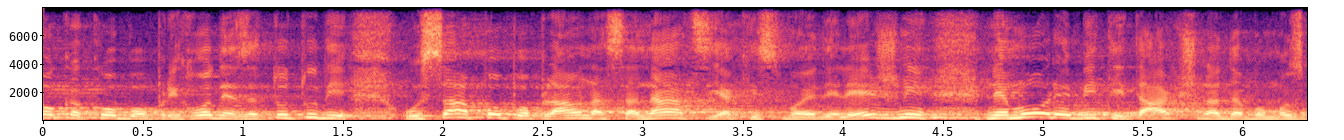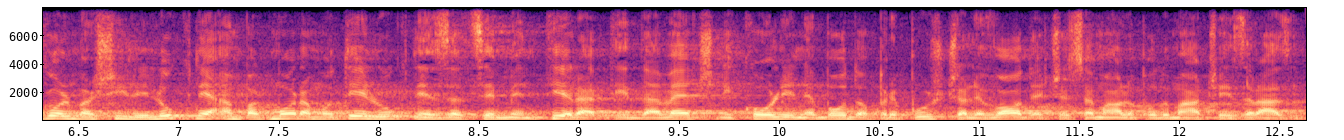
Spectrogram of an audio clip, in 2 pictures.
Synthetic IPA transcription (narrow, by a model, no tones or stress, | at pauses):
ɔkakoːbopɾixoːd̪nɲɛzat̪oːt̪uːd̪i | usapɔpɔplaːwnasanaːt̪sijakismɔjɛd̪ɛleːʒni | nɛmoːɾɛbit̪it̪aːkʃnad̪abomɔzɡoːlmaʃililuknɛʔampakmoːɾamɔt̪eluknjɛzat̪sɛmɛnt̪iːɾat̪id̪aʋɛt͡ʃnikoːlinɛboːd̪ɔpɾɛpuʃt͡ʃalɛʋɔːd̪ɛt͡ʃɛsɛmaːlɔpɔd̪ɔmaːt͡ʃɛizɾa̰ːzi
